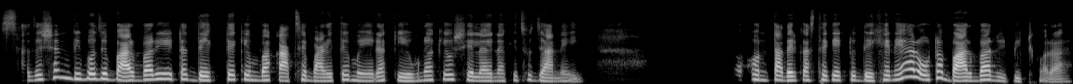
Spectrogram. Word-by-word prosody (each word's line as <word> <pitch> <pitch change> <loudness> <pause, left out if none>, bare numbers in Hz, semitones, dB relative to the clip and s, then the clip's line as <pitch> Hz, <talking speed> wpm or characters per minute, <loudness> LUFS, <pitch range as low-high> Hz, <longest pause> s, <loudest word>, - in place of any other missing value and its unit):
Suggestion 230 - -4
দিব 255 0 0
যে 255 - +5
বারবারই 220 +7 +4
এটা 235 +1 -2
দেখতে 195 +4 0
কিংবা 200 -2 +1
কাছে 175 +5 +2
বাড়িতে 165 +5 -1
মেয়েরা 170 +3 -1
কেউ 165 -3 +1
না 205 - +1
কেউ 230 -1 0
সেলাই 175 -3 0
না - - -3
কিছু 200 +3 -9
জানেই। 155 0 -3 1.6
তখন 220 +2 -3
তাদের 190 -2 +4
কাছ 200 -2 0
থেকে 210 0 0
একটু 200 - -5
দেখে 175 +5 0
নেয়া 255 +9 +1
আর 335 - +2
ওটা 300 +8 +1
বারবার 175 +5 +5
রিপিট 145 -2 -10
করা। - - -6
200 Hz, 160 wpm, -21 LUFS, 175-225 Hz, 1.6 s, যে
